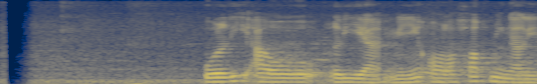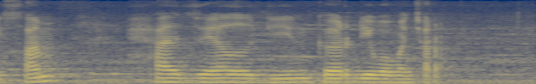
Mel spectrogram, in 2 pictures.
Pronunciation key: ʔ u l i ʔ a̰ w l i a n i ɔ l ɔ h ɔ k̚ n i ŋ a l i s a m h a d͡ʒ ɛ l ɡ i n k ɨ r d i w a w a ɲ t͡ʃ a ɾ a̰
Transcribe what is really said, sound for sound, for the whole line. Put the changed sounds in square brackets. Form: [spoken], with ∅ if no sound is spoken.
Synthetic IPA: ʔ u l i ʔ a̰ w l i a n i ɔ l ɔ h ɔ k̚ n i ŋ a l i s a m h a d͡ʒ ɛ l ɡ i n k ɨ r d i w a w a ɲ t͡ʃ a ɾ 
